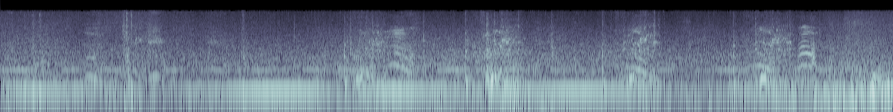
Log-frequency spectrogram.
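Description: Rough waves splash and churn against a small boat.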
